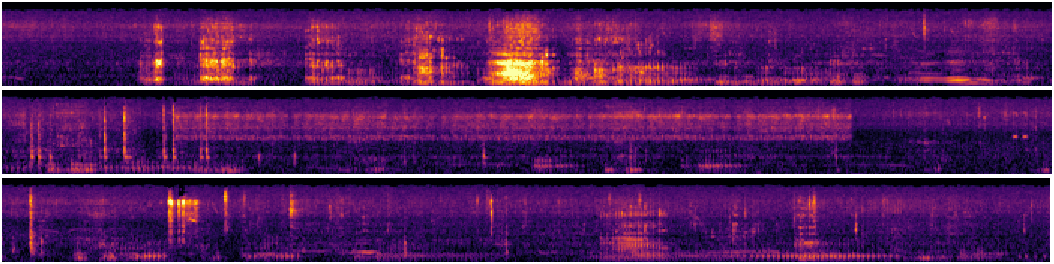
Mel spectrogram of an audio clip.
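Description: Lions growl and snarl close by over a kill.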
